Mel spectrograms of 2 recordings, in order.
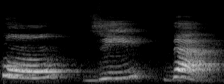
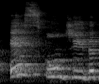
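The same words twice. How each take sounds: First: ES-CON-DI-DA, slow, separate beats; syllable by syllable. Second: Said in the usual way. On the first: Shown as a demonstration. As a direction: split Escondida into four drawn-out syllables. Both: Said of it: "Escondida tem quantas".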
